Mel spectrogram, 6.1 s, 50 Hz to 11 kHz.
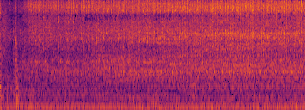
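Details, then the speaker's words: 2014 Range Rover Evoque after cooling fan control module replacement, idling outside with AC on, hood open: steady low engine rumble with even fan rush, no rattles or scraping; fan now runs normally, good to go. "that blade turning? That blade spinning, it's good to go."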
